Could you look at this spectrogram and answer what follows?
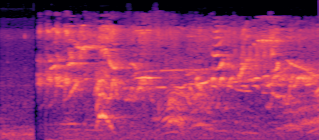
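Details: A White-rumped Shama (murai batu) sings a rich, fast run of varied whistles and sliding notes, high and low, while a man talks over it.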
